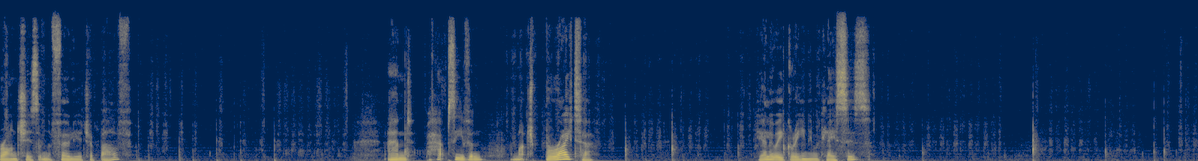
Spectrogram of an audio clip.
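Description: Pastel chalk scratches and rubs softly on paper.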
